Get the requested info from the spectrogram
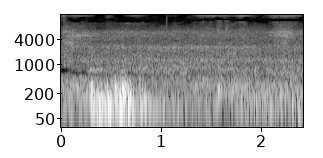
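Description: Wind buffeting a phone's microphone: low rumbling gusts, the strongest about half a second in.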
